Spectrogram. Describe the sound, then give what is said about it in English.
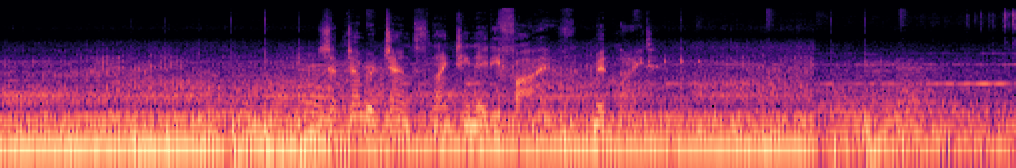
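A steady, droning airplane engine hums continuously throughout, loud, as the plane flies at night under the radar, while a man speaks over it. “A plane flies under the radar.”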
